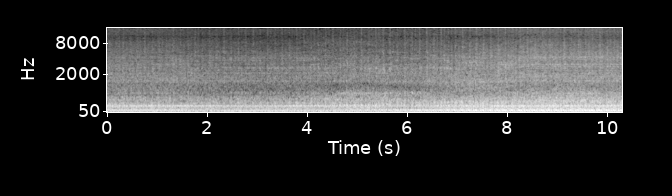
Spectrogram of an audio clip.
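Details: 1993 Dodge Ram D150 with a 5.9 L (360) Magnum V8, which had quit while running and would not start, now warmed up: deep, steady, even idle with no knocks or misses, sounding healthy.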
